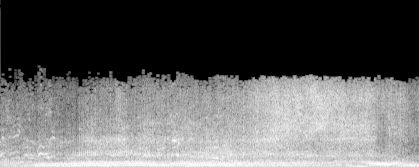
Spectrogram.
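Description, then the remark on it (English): A propeller plane dives low overhead after starting from a great height, in a loud, steady engine drone that fills the whole recording, its pitch sagging near the end as it sweeps past. “Why is he making such dives and so low?”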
